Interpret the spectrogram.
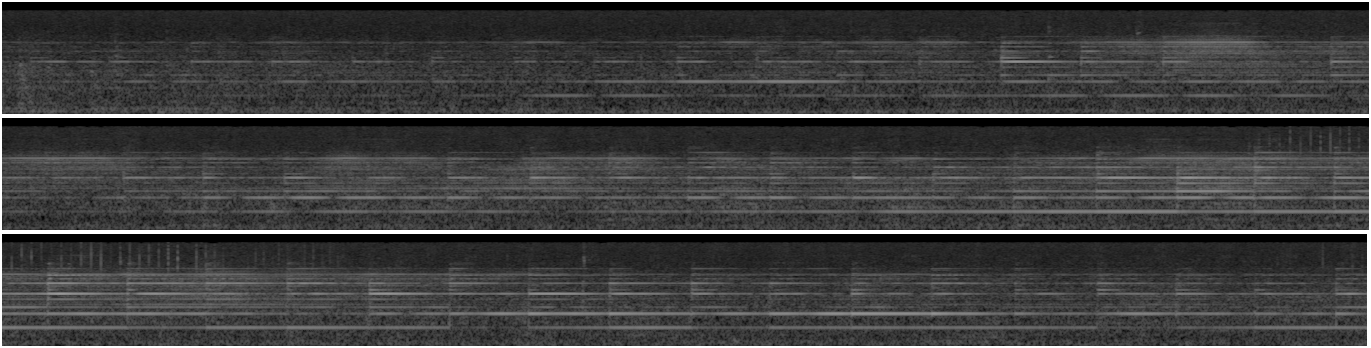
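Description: Narrow-gauge passenger train cars rolling past on the rails: a steady low rumble with sustained high-pitched squealing tones over it, growing a little louder about halfway through.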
